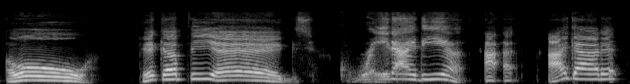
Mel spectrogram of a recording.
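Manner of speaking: high, slow, exaggerated sarcasm, partly whispered; sarcastic. Shown as a demonstration. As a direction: drag it out and mock the idea. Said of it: "Same words, whole different meaning".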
